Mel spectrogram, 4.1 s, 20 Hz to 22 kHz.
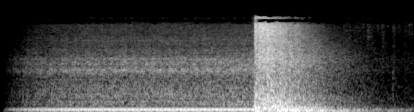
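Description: Russian T-90M tank's diesel engine running steadily, then its 125 mm main gun fires once about two and a half seconds in: a loud blast that dies away over about a second while the engine keeps running.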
